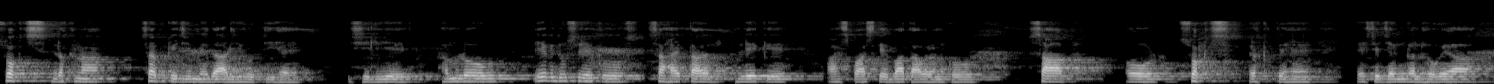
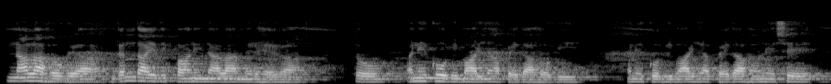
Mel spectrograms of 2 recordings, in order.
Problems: constant background noise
